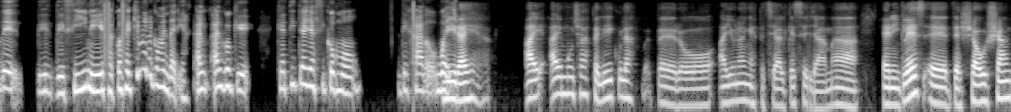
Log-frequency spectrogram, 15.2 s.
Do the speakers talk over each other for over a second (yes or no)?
no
